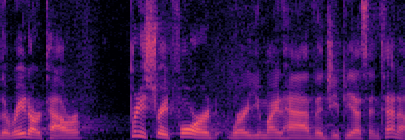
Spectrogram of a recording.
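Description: Against a quiet background, a man talks at a fairly quick pace. His pitch varies in an ordinary way. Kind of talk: tutorial. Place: studio.

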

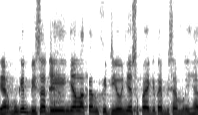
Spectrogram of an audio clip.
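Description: The speaker is a man talking at a fairly quick pace. The background is quiet. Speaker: webinar moderator. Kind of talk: moderated webinar discussion. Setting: video call. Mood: friendly, smiling. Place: home room. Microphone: earbuds.

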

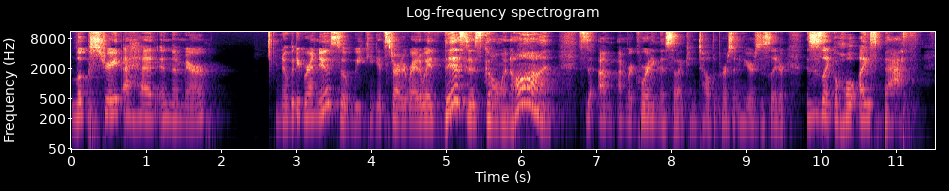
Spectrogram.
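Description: Over a quiet background, a woman talks at a fairly quick pace, with audible room echo. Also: medium pitch for a woman, ordinary pitch variation. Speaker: yoga teacher. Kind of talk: casual chat with class. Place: gym.

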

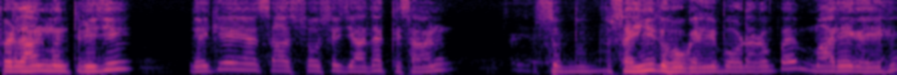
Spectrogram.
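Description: Here a man is speaking. His pace is fairly slow. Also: dry sound with no echo. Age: 70s. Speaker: farmer at a protest; interviewee. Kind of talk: street interview. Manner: animated. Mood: angry political criticism. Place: street. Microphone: handheld.

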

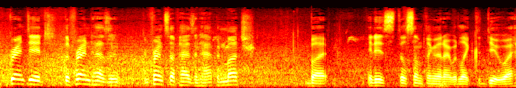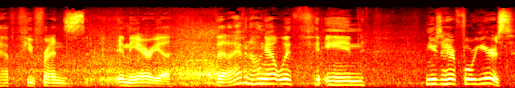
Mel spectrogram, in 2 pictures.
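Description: Speaking at a moderate pace with long, frequent pauses, a man is heard in a dry sound with no echo over noticeable background noise. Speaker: vlogger. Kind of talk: casual vlog chat. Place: street. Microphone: phone near.

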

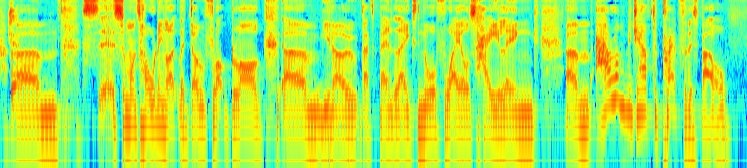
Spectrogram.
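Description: A man's medium-pitched voice, with ordinary rises and falls in pitch, proceeds fairly slowly against noticeable background noise. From West Midlands, England (Sutton Coldfield). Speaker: podcast host. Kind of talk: casual interview.

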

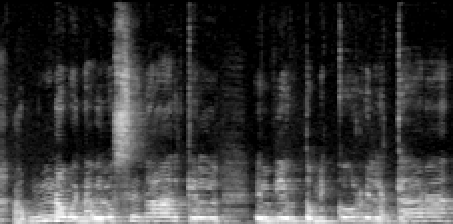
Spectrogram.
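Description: A woman speaks fairly slowly at a high pitch with ordinary pitch variation. Audible room echo surrounds her voice. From Mexico, Chihuahua (Bachíniva, Cuauhtémoc); Chihuahua, Mexico. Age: 40s. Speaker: deaf athlete and entrepreneur; podcast guest. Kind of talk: interview. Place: home room.

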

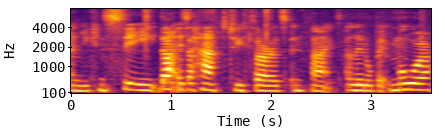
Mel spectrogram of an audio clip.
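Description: With light background noise, the speaker talks at a moderate pace with fairly even intonation. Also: woman. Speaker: veterinary nurse instructor. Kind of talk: tutorial. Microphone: phone near.

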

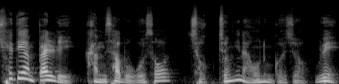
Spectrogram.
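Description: Very wide pitch swings from a somewhat breathy man, on a very clean recording with a silent background. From Busan, South Korea. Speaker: stock market YouTuber, former journalist. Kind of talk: solo market commentary.

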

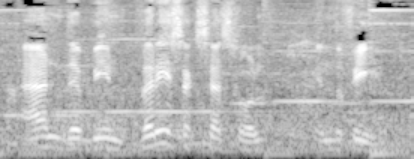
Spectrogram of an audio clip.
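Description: Clear music in the background behind a man's voice. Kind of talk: interview answer. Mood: calm, formal. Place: hall. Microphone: phone near.

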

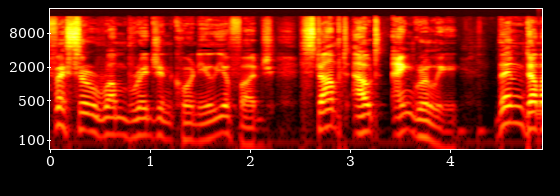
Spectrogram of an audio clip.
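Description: Someone reads aloud in a natural voice, and the intonation is lively.

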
